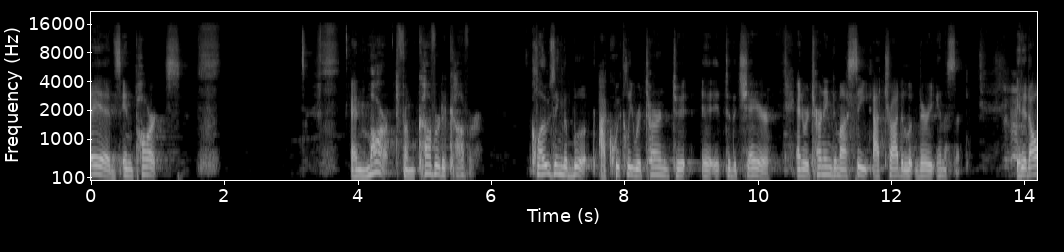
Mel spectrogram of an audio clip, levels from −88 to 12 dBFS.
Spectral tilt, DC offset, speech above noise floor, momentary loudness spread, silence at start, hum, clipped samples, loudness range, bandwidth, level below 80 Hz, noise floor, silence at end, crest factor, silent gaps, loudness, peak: -6 dB/octave; under 0.1%; 54 dB; 19 LU; 0 s; none; under 0.1%; 6 LU; 16 kHz; -74 dBFS; -80 dBFS; 0 s; 20 dB; 2.10-2.14 s, 2.48-2.61 s, 2.69-2.78 s; -27 LUFS; -8 dBFS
